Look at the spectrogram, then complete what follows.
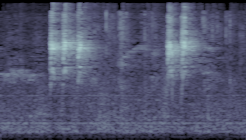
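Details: Brown-throated sunbird song intended to coax a silent bird: two loud bursts of rapid high sharp chirps about a second apart, with a faint low hum.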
